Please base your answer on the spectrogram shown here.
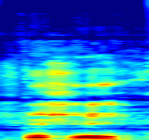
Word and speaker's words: Bohol: Bohol. They say you got to end with a H in Tagalog.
